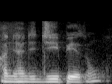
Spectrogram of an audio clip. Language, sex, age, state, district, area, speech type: Punjabi, male, 30-45, Punjab, Firozpur, rural, spontaneous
